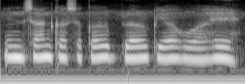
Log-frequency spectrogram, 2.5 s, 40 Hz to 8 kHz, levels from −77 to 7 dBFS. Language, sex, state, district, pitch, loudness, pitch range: Hindi, female, Arunachal Pradesh, Papum Pare, 215 Hz, -13 LUFS, 205-215 Hz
